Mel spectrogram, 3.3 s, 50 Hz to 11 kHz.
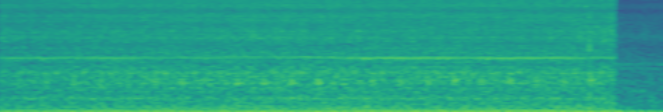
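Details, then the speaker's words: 2000 Chevrolet Corvette C5 V8, barn find sitting parked for many years, first start; steady low idle rumble, even beat, no misses or knocks; slightly hard to start and rough idle at first, then cleared up, still warming up. "all right so the c5 is running i call that a good day's worth of work a little little tough starting it a little rough on the idle but it seems to have cleared up"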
